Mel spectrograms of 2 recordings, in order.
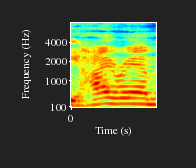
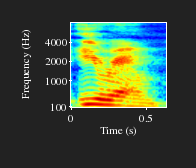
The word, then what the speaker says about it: Hiram: So Hiram is, in English would be Hiram. In a Spanish accent, it would be Iram. Okay. So I'm going to go with hi most of the time.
